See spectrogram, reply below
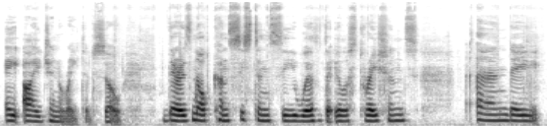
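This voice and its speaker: A woman's voice: lowish voice, level tone, takes it slowly, dark tone. Woman chatting casually about books. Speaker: book reviewer and video host. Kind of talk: casual chat to camera, book talk.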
